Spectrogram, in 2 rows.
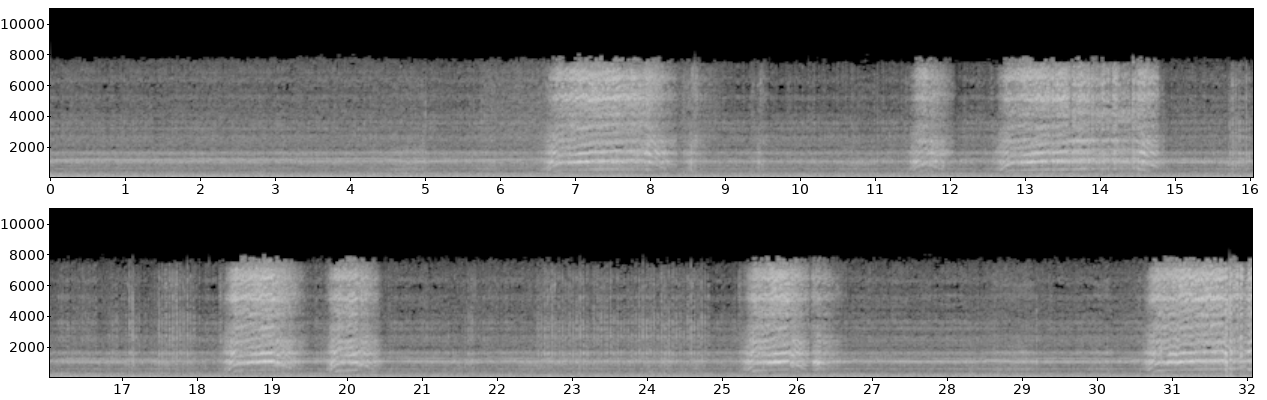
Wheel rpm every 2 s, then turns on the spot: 0, 0, 10, 90, 20, 20, 100, 50, 10, 60, 20, 20, 40, 20, 10, 90.
4-6 10-12 14-18 20-24 28-30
